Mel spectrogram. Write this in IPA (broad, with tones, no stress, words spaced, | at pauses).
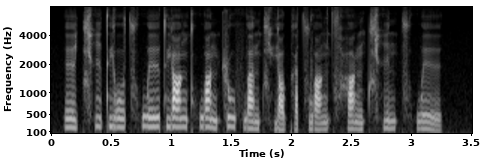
e˥˩ɪ̯t͡ɕʰi˥ t̪jo˥ʊ̯ t͡sʰwe˥ɪ̯t̪jɑ˥ŋkʰwɑ˥˩ŋʈ͡ʂu˥ fwa˥˩nt͡ɕʰjɑ˩ʊ̯kä˩ t͡swɑ˧˥ŋt͡sʰɑ˥˩ŋt͡ɕʰi˥n t͡sʰwe˥˩ɪ̯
